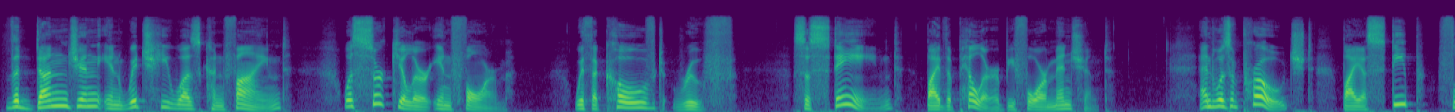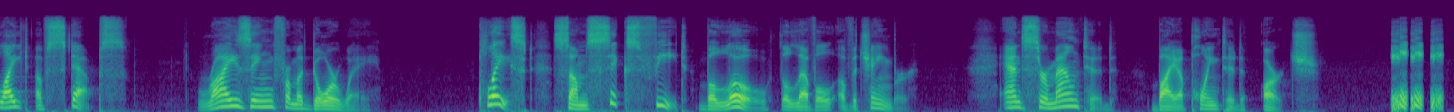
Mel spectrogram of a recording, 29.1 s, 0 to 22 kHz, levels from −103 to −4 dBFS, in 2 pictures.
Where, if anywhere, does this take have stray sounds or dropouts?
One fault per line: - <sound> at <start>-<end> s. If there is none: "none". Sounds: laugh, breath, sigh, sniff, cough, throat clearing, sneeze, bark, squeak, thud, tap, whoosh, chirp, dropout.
- laugh at 28.5-29.0 s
